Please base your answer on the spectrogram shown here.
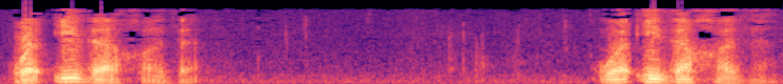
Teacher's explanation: ورش هو الذي نقل حركة الهمزة إلى الساكن قبلها فأصبح النطق هكذا. · Term: النقل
